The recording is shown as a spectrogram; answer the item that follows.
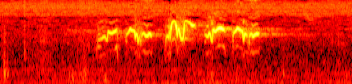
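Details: Sooty-headed bulbul sound used as a lure call for trapping: one short, bubbly phrase of about five quick, fluty, slightly slurred notes in under a second, over a quiet background.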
